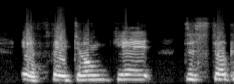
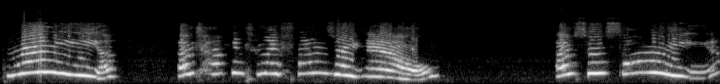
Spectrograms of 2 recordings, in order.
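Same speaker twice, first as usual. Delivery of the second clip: much higher, slow cooing pet talk; 12 semitones higher, much slower than usual. Real, not acted. Apologising to her upset dog Remy mid-stream, high slow baby talk. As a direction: soothe the sulking puppy, drawn out and sweet.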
